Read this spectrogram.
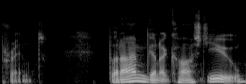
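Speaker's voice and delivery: ordinary delivery, nothing marked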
